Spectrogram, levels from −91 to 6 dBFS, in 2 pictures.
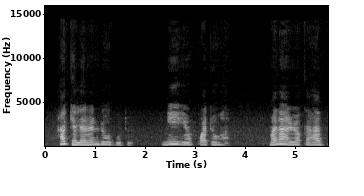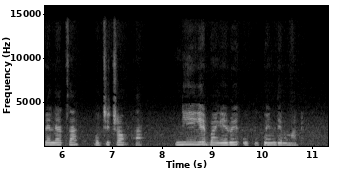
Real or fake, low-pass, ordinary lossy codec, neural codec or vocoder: fake; 14.4 kHz; AAC, 64 kbps; vocoder, 44.1 kHz, 128 mel bands, Pupu-Vocoder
